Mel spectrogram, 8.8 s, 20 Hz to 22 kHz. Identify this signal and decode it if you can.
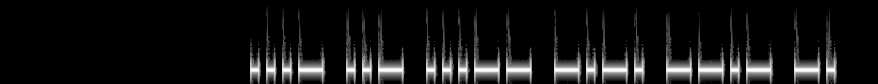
Morse code, heard as a keyed tone, about 15 wpm, 700 Hz. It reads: VU3CQN
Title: DXCC-100 Call Signs - 6 Characters - Repeated 3x - 15wpm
